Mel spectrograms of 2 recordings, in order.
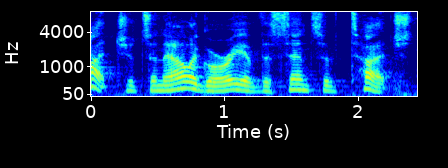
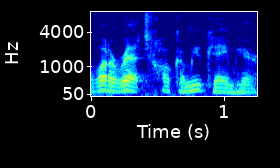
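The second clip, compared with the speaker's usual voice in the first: put-on muttered aside, lower and quieter; 3 semitones lower, 6 dB quieter than usual. Imitating Mister Subliminal from Saturday Night Live: muttering under breath as Mister Subliminal. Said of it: "under his breath, but still so that you could hear".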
